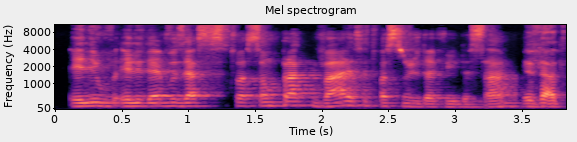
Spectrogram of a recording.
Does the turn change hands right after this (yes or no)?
yes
